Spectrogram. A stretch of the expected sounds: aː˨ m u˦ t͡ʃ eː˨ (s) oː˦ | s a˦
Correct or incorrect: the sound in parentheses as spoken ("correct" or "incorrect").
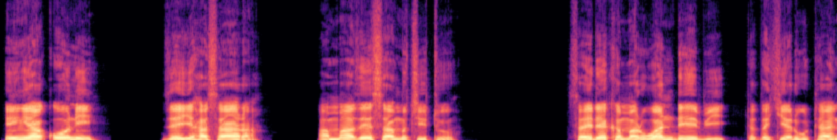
incorrect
